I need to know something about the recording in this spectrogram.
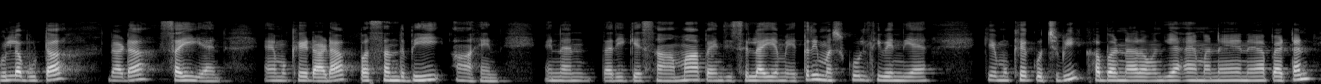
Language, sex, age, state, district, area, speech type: Sindhi, female, 45-60, Gujarat, Kutch, rural, spontaneous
